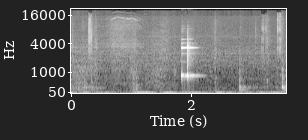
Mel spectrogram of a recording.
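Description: A phone's voice assistant gives a short, clear two-tone activation beep, standing out over a quiet room with faint scattered voices before and after.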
